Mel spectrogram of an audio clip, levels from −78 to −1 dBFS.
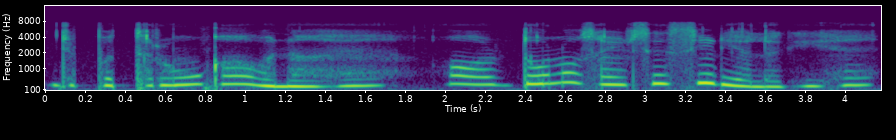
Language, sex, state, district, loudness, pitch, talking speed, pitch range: Hindi, female, Himachal Pradesh, Shimla, -17 LUFS, 300 Hz, 170 wpm, 275-350 Hz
